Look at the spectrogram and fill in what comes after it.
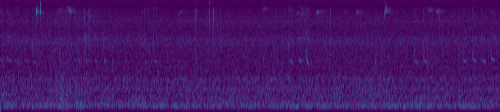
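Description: Near silence: faint outdoor quiet with scattered short, high chirps of small birds and tiny ticks, and one sharper click just under a second in.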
